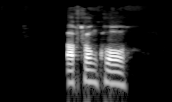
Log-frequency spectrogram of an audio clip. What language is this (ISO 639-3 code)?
tha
